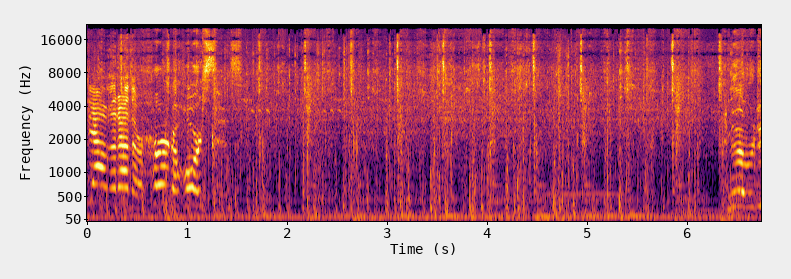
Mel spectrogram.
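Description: Rhythmic hoof clip-clop of horses galloping in the video game Red Dead Redemption, with a brief whinny and speech-like voices over the steady pounding.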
